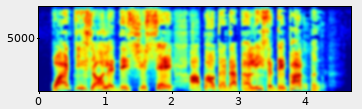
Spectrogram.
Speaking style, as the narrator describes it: croaked Giuseppe

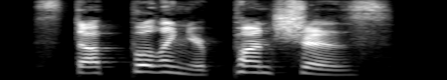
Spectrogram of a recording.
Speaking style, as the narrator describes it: yells

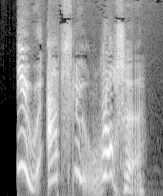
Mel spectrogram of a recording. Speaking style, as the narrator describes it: Denise said furiously

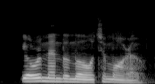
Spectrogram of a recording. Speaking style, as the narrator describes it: said Travis

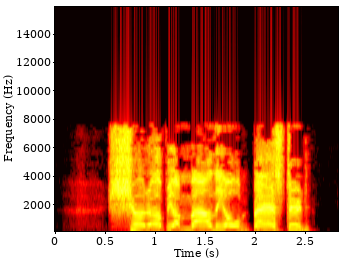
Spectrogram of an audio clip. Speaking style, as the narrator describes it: Lloyd screamed

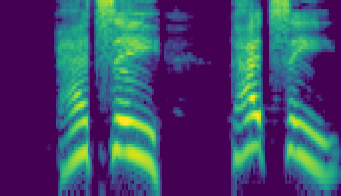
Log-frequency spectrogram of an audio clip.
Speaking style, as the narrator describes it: Jim screamed

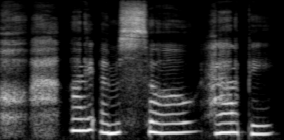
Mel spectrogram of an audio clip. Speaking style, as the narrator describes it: Constance said at last, gasping

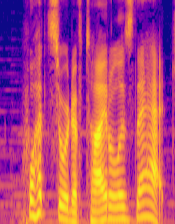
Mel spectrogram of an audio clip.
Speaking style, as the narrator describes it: said with a laugh

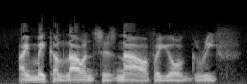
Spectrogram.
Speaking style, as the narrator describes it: said coldly

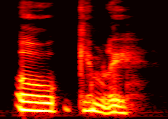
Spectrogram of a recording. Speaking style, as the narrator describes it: he said miserably

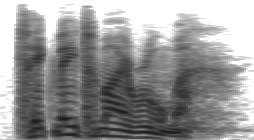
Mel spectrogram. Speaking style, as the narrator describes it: gasped Raistland

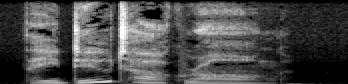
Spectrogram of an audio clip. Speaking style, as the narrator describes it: whispered

